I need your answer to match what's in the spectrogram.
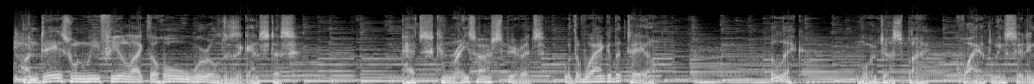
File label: Narration Voice Over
